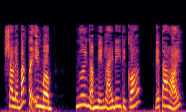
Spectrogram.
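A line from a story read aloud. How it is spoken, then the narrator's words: Shouting back. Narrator (Vietnamese): Nhậm Phi Yến cũng quát lại chồng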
